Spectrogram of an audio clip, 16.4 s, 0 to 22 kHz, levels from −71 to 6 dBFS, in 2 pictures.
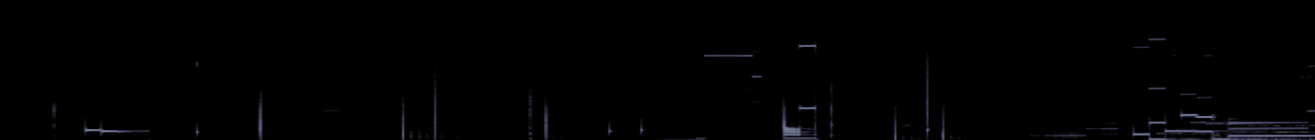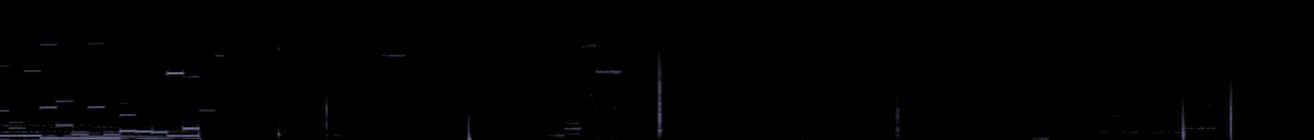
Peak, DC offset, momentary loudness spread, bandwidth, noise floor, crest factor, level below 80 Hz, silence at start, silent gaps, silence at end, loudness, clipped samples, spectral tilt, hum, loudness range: -12 dBFS; under 0.1%; 24 LU; 16 kHz; under -90 dBFS; 34 dB; -64 dBFS; 0.5 s; 13.87-13.91 s, 14.33-14.41 s; 0.65 s; -41 LUFS; under 0.1%; -2.5 dB/octave; none; 14 LU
